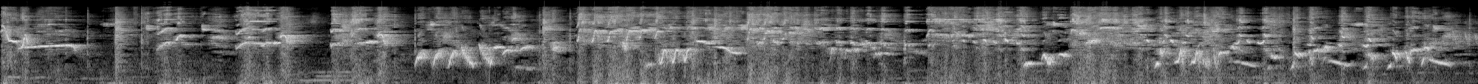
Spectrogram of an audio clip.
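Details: White-rumped shama of the Medan type, singing vigorously and loudly with a full repertoire of phrases and sharp bursts. Dense, fast, varied song of whistles, trills and chattering notes runs almost without pause through the clip.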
